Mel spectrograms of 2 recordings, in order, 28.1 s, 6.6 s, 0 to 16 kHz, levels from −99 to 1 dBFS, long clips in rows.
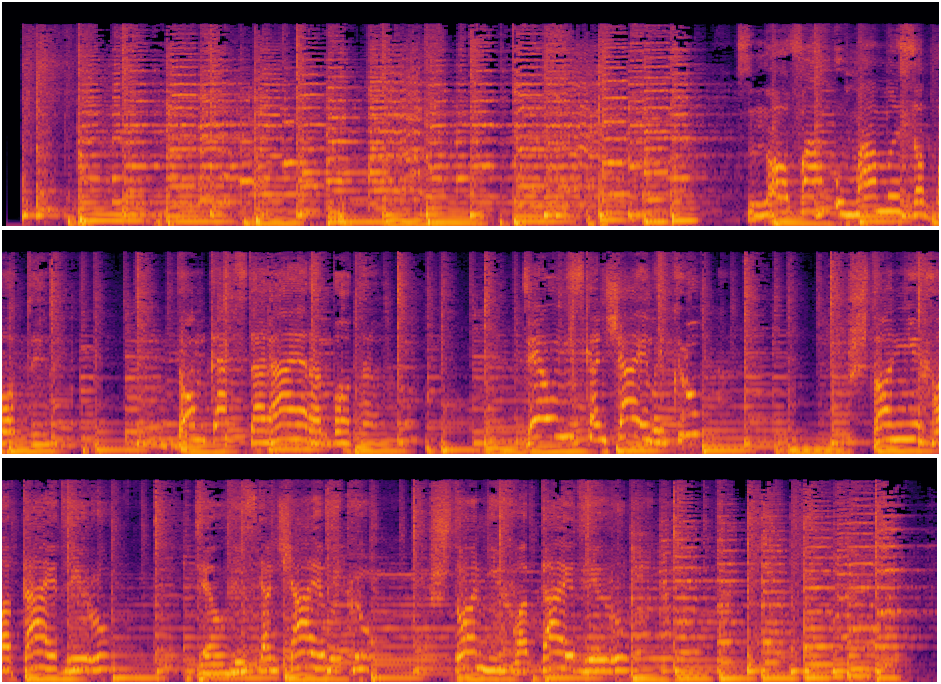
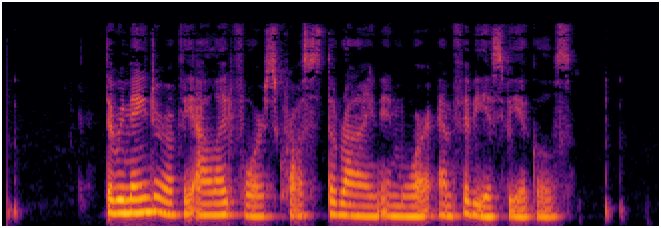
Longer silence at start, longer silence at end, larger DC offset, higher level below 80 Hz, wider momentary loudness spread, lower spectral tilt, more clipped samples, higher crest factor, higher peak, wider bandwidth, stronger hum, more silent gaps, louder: second, 0.2 s vs 1.05 s; second, 0.2 s vs 0.55 s; neither; first, -28 dBFS vs -66 dBFS; second, 9 LU vs 13 LU; second, -5 dB/octave vs -7.5 dB/octave; neither; about the same, 14 dB vs 18 dB; about the same, -6 dBFS vs -6 dBFS; about the same, 11.5 kHz vs 11 kHz; neither; neither; about the same, -21 LUFS vs -23 LUFS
